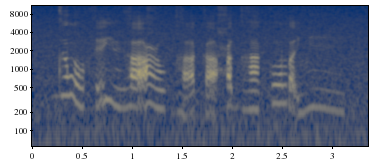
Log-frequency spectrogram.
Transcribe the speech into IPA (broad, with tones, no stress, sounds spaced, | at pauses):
d̪ i˦ lˠ o˨ h ḛ˦ j y˨ ɦ a̰˦ ʕ o˨ ɡʱ a̰˨ k a̰˨ ħ ə̰˦ ɡʱ a˨ k o˦ lˠ ɾ ɛ̰˨ ʎ i˦˨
